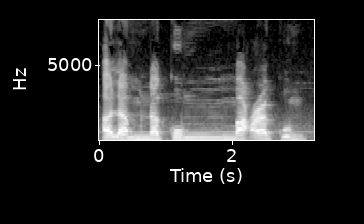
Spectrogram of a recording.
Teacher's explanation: گے، نون ساکن کے بعد میم آیا، ادغام مع الغنہ ہوگا، یعنی کہ نون کو میم سے تبدیل کر کے اور میم کو ملا دیں گے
